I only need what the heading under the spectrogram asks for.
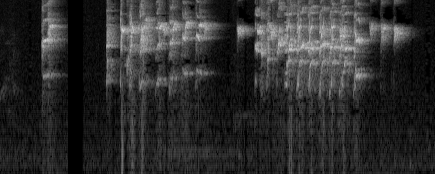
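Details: Fischer's lovebirds in a colour mutation give a brief squeak, then two long runs of fast, harsh, high chattering notes.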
